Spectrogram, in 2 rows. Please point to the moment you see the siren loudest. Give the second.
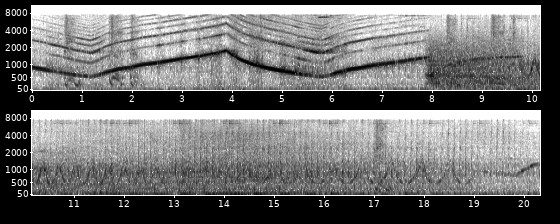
5 s.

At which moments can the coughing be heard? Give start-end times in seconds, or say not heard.
0.6-2.3, 8.2-9.7, 17.0-17.4.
